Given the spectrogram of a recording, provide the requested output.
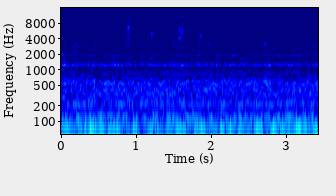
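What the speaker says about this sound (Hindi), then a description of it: "ये हम गर्म पानी में इसको हर तरफ से साफ कर लें इस प्याले को।" A bowl being rinsed in hot water at a kitchen sink while cooking egg kofta curry, with steady splashing and running water close by throughout.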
